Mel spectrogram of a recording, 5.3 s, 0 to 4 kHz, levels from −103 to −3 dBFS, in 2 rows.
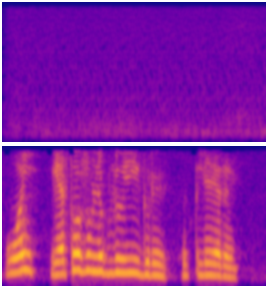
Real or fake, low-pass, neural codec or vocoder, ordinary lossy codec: fake; 3.6 kHz; codec, 16 kHz, 2 kbps, FunCodec, trained on Chinese and English, 25 frames a second; MP3, 24 kbps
